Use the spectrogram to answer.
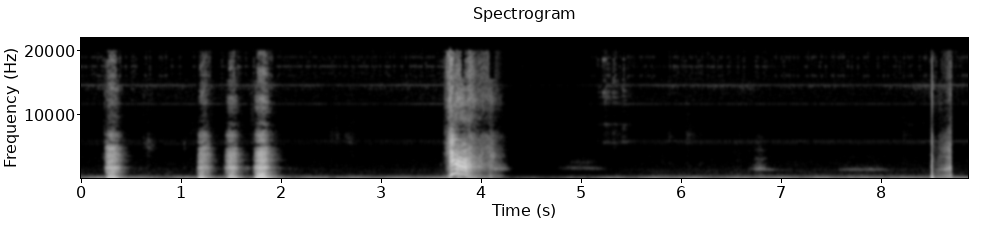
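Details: Fox sneezing: a run of short, sharp puffing sneezes, then one louder sneeze-like burst, over a faint steady hum. This is the first time his wolf mate has seen him sneeze.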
